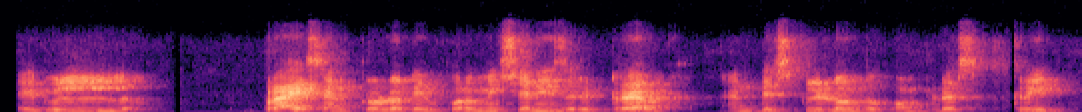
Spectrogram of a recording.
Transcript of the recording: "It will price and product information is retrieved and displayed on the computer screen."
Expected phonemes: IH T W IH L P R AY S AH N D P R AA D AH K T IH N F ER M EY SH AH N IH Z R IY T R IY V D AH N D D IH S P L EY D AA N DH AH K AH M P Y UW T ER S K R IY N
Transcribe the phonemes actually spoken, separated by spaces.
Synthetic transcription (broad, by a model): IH T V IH L P R AY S AH N D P R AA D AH T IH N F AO M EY SH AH N IH Z R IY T R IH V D AH N D D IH S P L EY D AA N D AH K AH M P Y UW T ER S K R IY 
